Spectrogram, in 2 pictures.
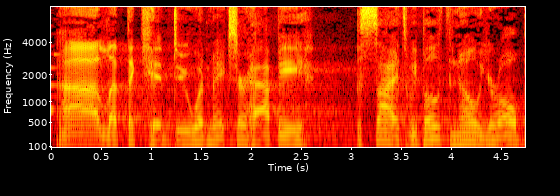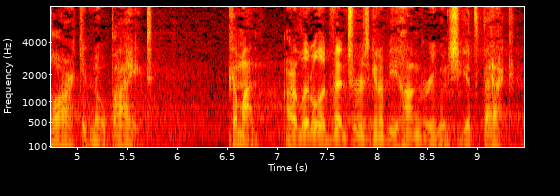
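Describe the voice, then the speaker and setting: An actor voicing an easygoing, indulgent father in a game, relaxed and gently teasing. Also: on the low side, moderate pace, close to an everyday voice. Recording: game audio with long reverb and faint noise.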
